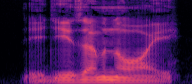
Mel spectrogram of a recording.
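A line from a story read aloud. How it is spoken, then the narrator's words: Reluctant growl. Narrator (Russian): вынужденно рыкнул спецагент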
